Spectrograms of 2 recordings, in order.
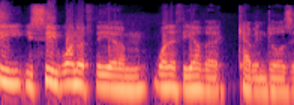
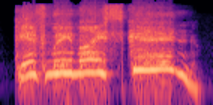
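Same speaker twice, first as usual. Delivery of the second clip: monster scream, much higher and louder; 3 dB louder than usual. Game master voices an unseen figure a few doors down, monster screaming. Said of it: "everyone else hears a scream".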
